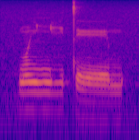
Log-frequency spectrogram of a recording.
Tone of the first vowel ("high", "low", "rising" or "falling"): high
